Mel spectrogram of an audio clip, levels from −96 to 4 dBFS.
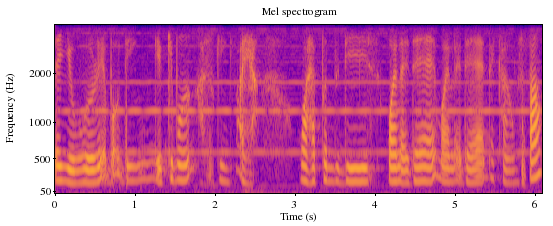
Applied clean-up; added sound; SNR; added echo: none; Wind instrument, woodwind instrument; 14 dB; none.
